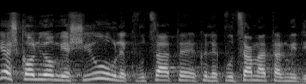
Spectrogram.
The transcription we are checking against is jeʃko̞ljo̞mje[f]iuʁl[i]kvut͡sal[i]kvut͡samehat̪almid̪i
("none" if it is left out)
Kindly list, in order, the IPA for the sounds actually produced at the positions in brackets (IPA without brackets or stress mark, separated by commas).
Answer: ʃ, e, e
